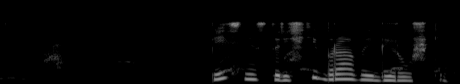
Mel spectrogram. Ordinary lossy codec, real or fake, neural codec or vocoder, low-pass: none; fake; autoencoder, 48 kHz, 128 numbers a frame, DAC-VAE, trained on Japanese speech; 7.2 kHz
